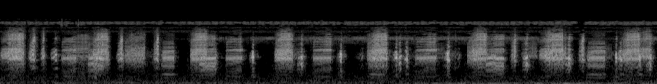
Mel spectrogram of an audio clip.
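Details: Frogs croaking by the waterside in a wetland chorus, dense overlapping rasping croaks in rapid bursts, several callers at once, a steady high insect-like hum running underneath throughout.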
